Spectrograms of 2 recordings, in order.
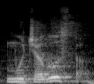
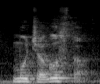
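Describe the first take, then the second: No difference in how they are said.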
